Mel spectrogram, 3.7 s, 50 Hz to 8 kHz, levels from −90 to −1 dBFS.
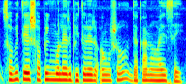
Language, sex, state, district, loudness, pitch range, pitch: Bengali, female, West Bengal, Cooch Behar, -15 LUFS, 190-215 Hz, 200 Hz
